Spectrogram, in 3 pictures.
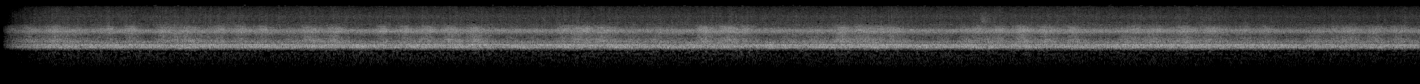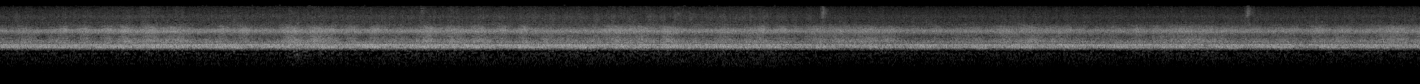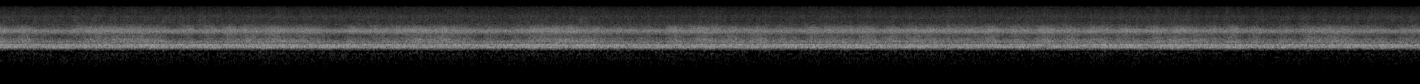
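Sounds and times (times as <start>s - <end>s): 
insects at night: 0.0s - 42.6s.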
